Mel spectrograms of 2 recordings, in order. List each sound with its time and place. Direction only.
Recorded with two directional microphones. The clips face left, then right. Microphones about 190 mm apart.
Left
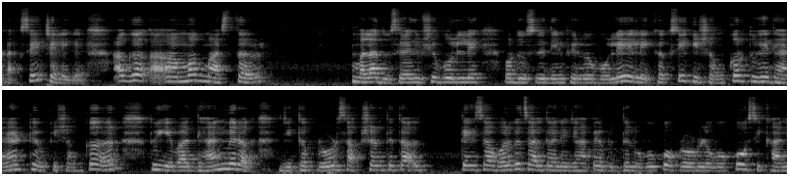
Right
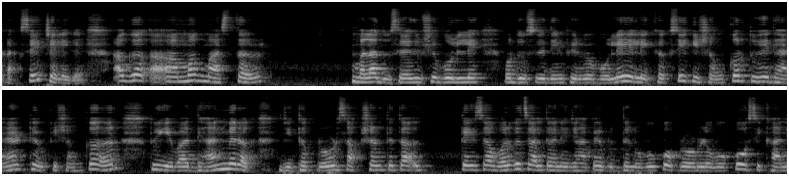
0.0 s a woman's voice: 30° right (ahead or behind)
